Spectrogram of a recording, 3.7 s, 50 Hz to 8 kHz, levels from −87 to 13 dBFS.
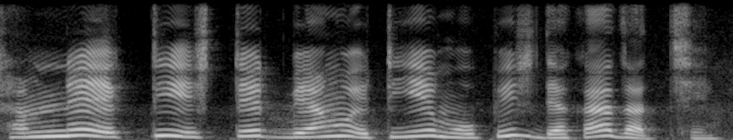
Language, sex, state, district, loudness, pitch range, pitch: Bengali, female, West Bengal, Cooch Behar, -15 LUFS, 230-305 Hz, 255 Hz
